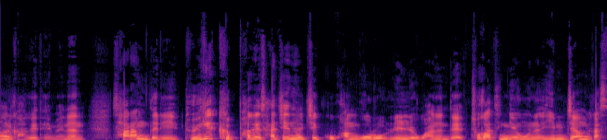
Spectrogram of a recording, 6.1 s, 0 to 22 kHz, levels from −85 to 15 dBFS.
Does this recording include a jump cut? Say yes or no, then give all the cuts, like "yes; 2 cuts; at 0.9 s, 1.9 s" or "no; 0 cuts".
no; 0 cuts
